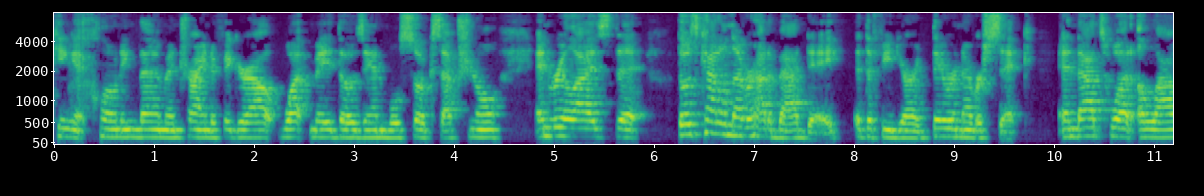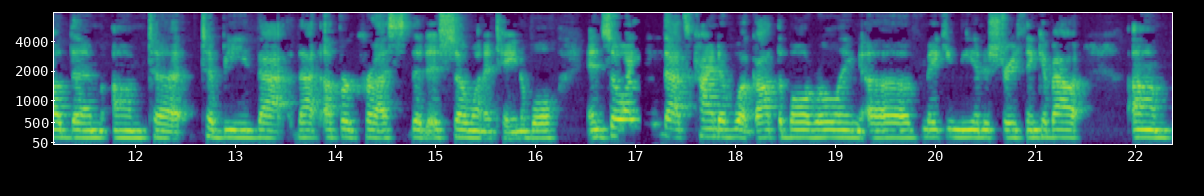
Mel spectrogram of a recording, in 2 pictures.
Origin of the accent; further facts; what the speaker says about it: Missouri, United States; growing up in Missouri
